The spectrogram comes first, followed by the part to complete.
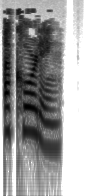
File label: "according", English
